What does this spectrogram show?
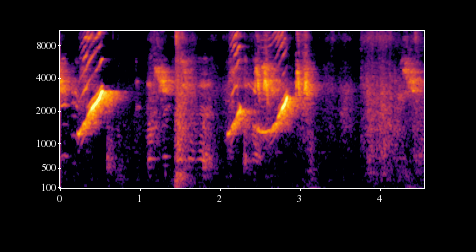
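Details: Talking ringneck parrot kept at home, giving two shrill, upward-sweeping whistled syllables two seconds apart while imitating "mommy", with soft raspy chatter between.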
